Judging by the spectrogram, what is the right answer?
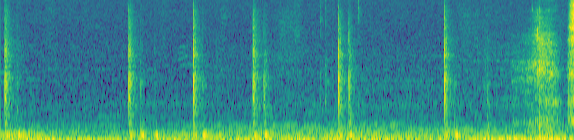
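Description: About seven faint, irregularly spaced clicks of a computer mouse being clicked, over a low steady hum.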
